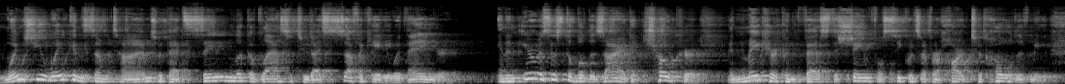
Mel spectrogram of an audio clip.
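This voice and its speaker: Over noticeable background noise, a man with medium pitch talks at a fairly quick pace with very wide pitch swings. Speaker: horror story narrator. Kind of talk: horror short story reading.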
